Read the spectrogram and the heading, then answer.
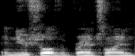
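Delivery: plain reading voice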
